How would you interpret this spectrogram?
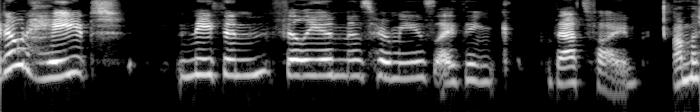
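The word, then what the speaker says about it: Hermès: He's like mispronouncing his own name because it's spelled like Hermes the brand with an accent.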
